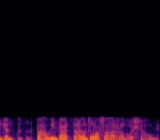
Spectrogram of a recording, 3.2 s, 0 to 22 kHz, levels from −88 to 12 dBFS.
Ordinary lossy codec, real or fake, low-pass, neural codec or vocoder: none; fake; 3.6 kHz; codec, 16 kHz, 4 kbps, X-Codec, WavLM features, trained on Multilingual LibriSpeech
